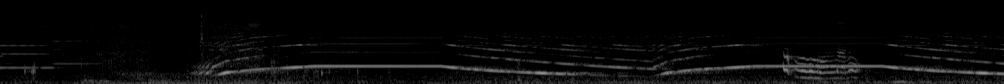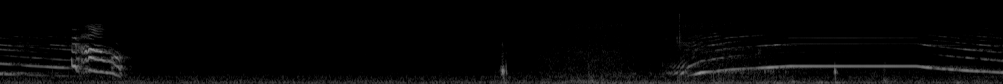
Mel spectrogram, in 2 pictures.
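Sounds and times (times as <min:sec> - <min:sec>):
siren from phone speaker: 0:00.0 - 0:01.2, 0:02.0 - 0:11.2, 0:16.8 - 0:20.0
dog howling: 0:07.7 - 0:09.5, 0:10.3 - 0:11.3.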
